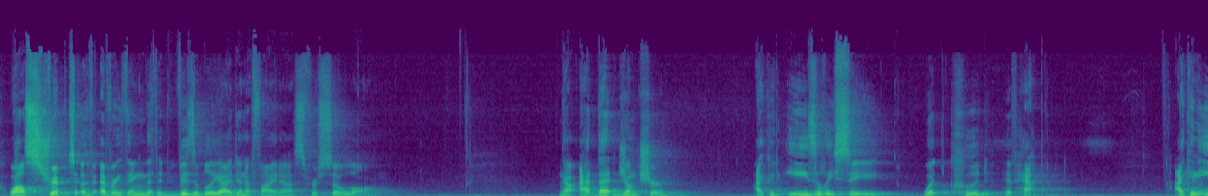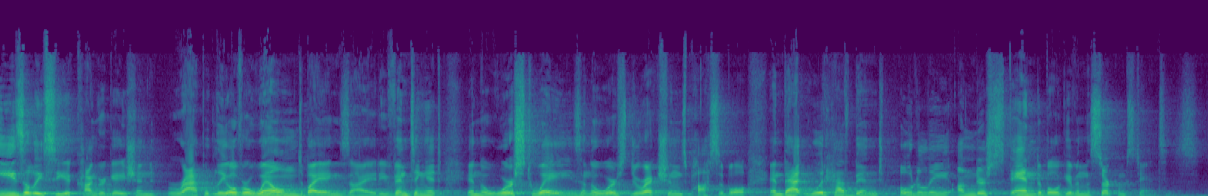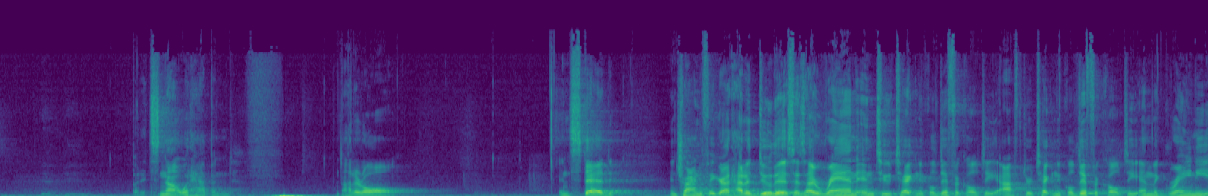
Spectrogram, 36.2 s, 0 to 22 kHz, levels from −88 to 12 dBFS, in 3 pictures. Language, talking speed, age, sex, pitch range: English, 140 wpm, 30-49, male, 120-165 Hz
